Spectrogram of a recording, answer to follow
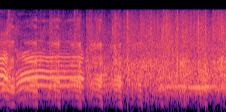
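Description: Live studio audience applauding, with a raised voice over about the first second before the clapping carries on alone.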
